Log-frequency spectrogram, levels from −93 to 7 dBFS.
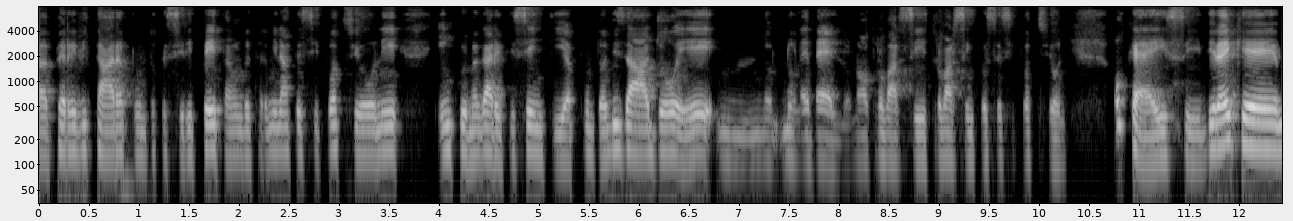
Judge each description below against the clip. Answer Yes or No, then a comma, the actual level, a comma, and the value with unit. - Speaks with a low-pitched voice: Yes, low, 130 Hz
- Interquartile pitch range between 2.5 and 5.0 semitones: Yes, average, 2.8 semitones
